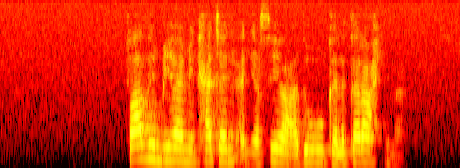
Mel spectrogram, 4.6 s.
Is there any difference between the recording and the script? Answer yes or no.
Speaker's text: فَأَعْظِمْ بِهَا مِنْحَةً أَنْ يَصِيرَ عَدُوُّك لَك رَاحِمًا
no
